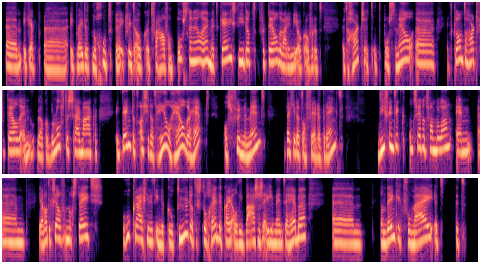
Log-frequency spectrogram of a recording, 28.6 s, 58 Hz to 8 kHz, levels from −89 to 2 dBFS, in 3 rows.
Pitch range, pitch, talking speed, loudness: 180-245 Hz, 210 Hz, 205 wpm, -16 LUFS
